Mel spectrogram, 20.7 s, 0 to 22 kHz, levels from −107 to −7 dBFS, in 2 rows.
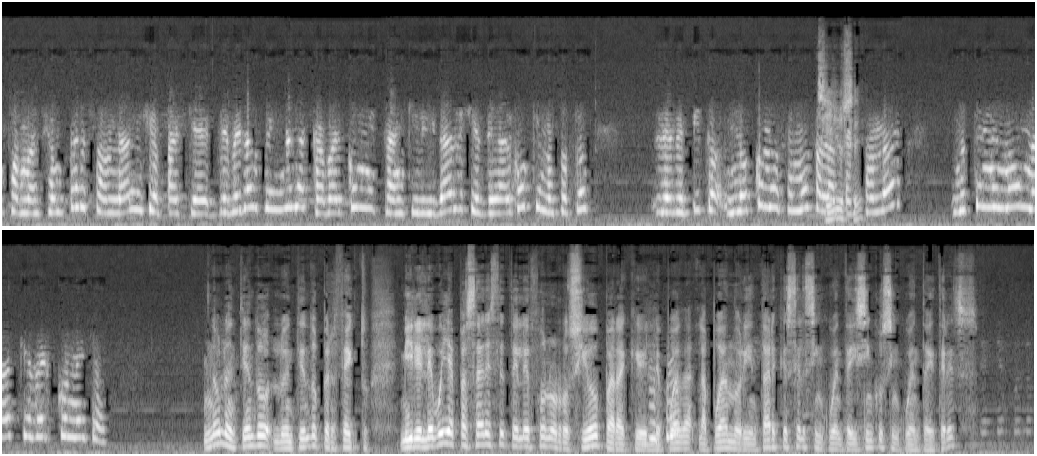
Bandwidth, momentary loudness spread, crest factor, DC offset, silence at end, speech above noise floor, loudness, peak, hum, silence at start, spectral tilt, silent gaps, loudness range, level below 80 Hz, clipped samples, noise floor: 16.5 kHz; 8 LU; 18 dB; under 0.1%; 0.15 s; 28 dB; -19 LUFS; 0 dBFS; none; 0 s; -4.5 dB/octave; none; 5 LU; -46 dBFS; under 0.1%; -47 dBFS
